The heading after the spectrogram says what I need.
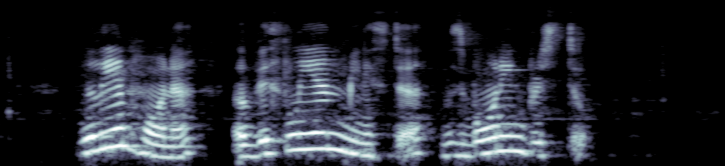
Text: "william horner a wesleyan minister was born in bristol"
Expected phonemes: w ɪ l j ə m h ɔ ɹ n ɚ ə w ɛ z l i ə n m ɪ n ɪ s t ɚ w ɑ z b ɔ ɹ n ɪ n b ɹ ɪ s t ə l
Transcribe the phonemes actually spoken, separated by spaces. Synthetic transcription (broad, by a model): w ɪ l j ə m h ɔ n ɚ ə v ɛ s l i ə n m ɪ n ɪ s t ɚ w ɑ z b ɔ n ɪ n b ɹ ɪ s t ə l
